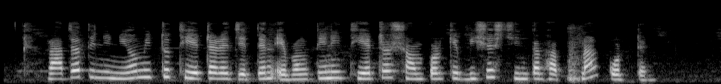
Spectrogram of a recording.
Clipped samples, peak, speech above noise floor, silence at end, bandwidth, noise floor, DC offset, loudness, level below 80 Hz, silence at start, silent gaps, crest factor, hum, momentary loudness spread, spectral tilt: under 0.1%; -2 dBFS; 39 dB; 0.65 s; 7.8 kHz; -55 dBFS; under 0.1%; -17 LUFS; -64 dBFS; 0.25 s; none; 16 dB; none; 5 LU; -4 dB/octave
